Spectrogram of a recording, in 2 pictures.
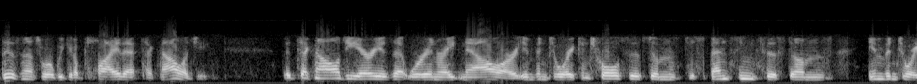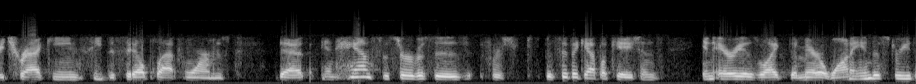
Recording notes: called in to SmallCapVoice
